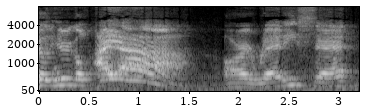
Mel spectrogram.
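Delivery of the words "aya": a high, loud karate yell; loud shout. Shown as a demonstration. Teacher showing kids how loud to yell, high shout. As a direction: belt it so the class can hear. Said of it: "Well, I can't hear".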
